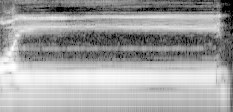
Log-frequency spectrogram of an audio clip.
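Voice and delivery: غین starting on a rounded throat gho, held high; heavy ghain. Shown as a demonstration. Teacher models for pupils, heavy drawn-out غین. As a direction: puff the mouth and stretch غین thickly. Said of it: "منہ پھلا دینا ہے".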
